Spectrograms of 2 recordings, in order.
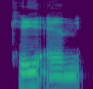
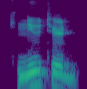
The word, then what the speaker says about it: Kneuterdijk: Kneuterdijk or Neuterdijk. Maybe the K is silent. Neuterdijk. Neuterdijk. It'll end in Ike. Ike.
